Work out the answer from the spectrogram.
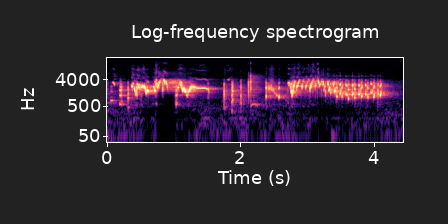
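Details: A male pet budgerigar sings to his reflection. Slurred whistles and clicks give way to a rapid, rattling trill of repeated notes that fades out.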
